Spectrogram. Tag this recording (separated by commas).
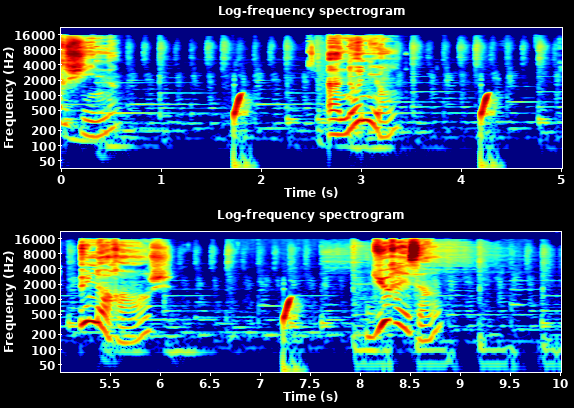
chopping food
